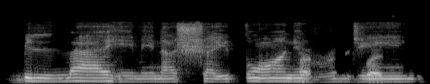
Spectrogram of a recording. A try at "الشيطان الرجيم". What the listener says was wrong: Good, and it's shaytan. Avoid moving your lips too much. Don't say shaytwa. Say shaytan. Shaytanir rajim. So shayta is too much movement of lips. You've added a wow. Shaytwa, wa is the makhraj of a wow.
